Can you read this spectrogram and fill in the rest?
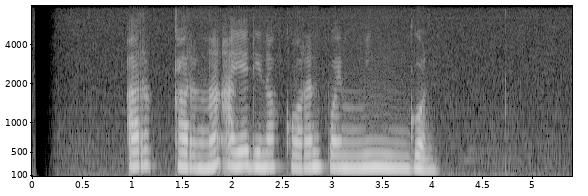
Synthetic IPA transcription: ʔarkarnaʔajadinakɔɾanpɔɛmːiŋɡɔn

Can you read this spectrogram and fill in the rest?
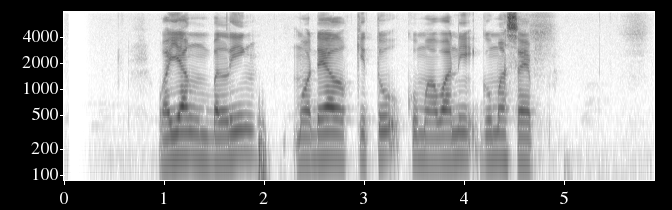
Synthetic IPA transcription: wʔajaŋbəliŋ | mɔdɛlkit̪ukumawaniɡumasɛp̚

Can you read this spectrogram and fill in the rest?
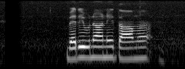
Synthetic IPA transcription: ʋæɾiunaːnet̪aːmə

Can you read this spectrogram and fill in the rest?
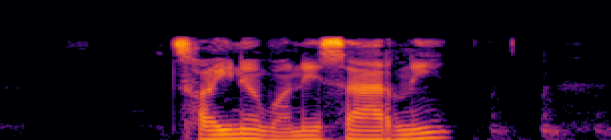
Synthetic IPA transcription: t͡sʰʌjnʌbʱʌnesarne

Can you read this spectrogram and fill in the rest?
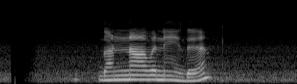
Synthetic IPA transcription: ɡɐɳːaːʋɐneːðɐ

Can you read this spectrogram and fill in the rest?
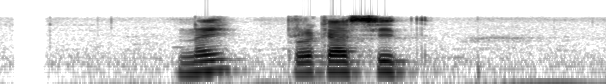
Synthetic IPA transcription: nʌjprʌkasit̪

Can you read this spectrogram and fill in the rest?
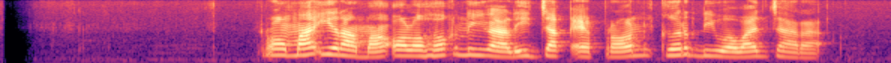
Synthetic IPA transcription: rɔmaiɾamaʔɔlɔɦɔk̚niŋalid͡ʒakɛpɾɔnkɨrdiwawaɲt͡ʃaɾa

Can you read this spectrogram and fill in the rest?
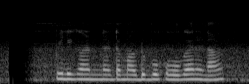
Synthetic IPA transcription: piliɡanːɐʈɐmɐɖubuhoːɡɐɾɐna

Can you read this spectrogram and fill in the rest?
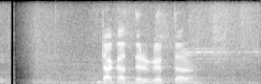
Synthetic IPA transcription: ɖakad̪ːeɾɡɾep̚t̪aɾ

